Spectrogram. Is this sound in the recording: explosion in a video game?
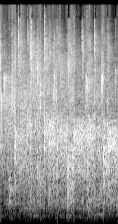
no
